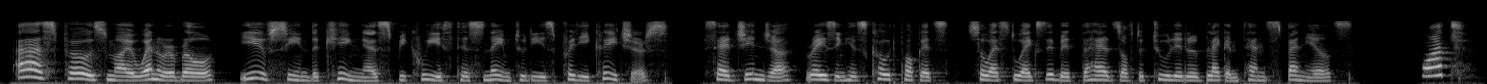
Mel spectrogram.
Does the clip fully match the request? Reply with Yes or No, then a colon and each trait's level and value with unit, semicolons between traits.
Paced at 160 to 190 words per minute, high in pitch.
No: average, 150 wpm; high, 195 Hz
